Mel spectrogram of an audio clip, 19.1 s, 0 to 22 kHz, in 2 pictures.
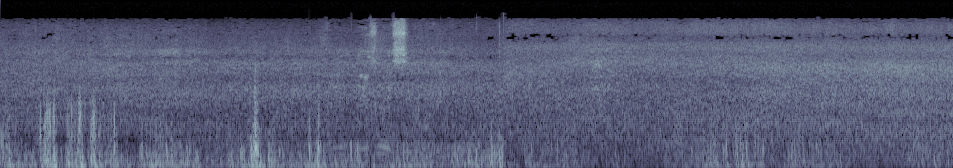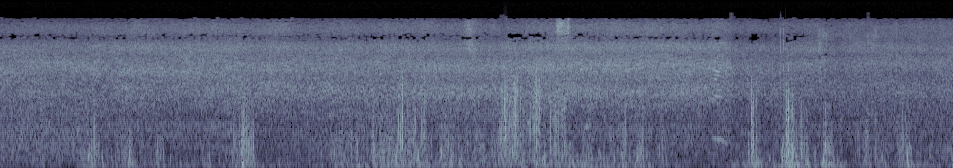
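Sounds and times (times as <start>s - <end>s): surf breaking on rocks: 0.0s - 19.0s
wind buffeting microphone: 0.0s - 19.0s.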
